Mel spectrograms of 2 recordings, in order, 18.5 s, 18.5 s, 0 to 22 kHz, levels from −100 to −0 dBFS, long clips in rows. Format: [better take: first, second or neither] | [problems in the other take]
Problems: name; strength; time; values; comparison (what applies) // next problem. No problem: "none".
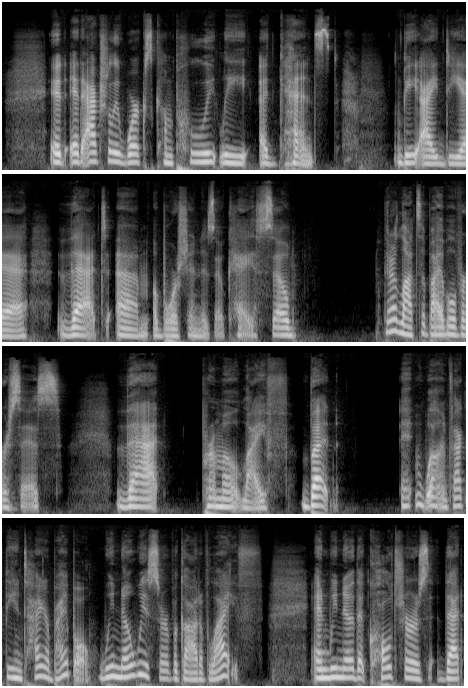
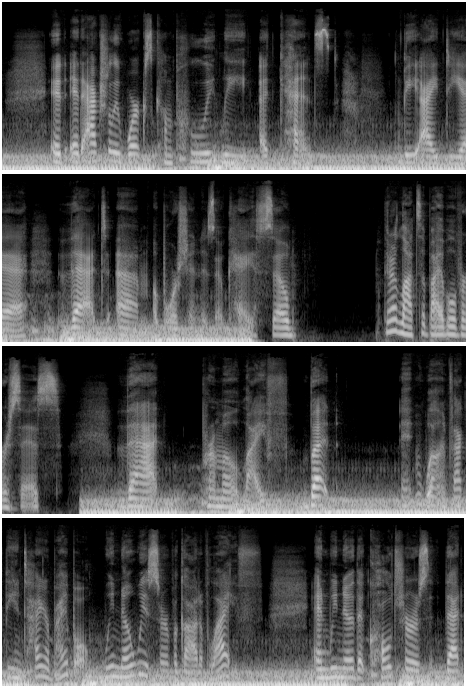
first | low rumble; loud; until 7 s and from 10 s on; 9 dB below the speech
